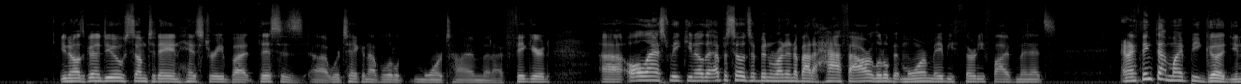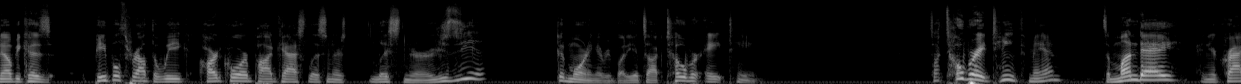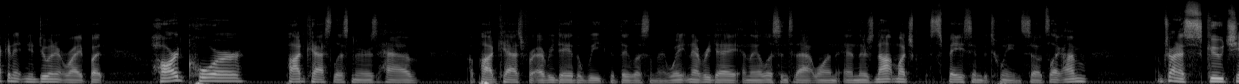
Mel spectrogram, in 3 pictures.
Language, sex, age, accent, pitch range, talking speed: English, male, 30-49, American, 105-145 Hz, 205 wpm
